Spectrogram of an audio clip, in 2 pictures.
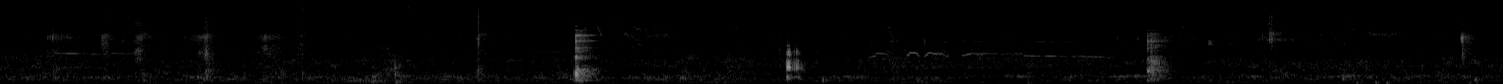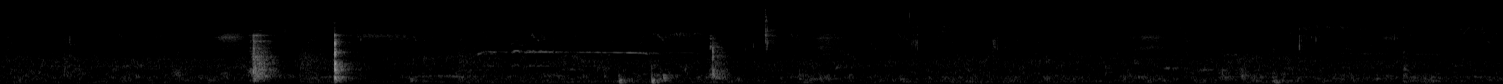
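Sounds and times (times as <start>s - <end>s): chewing: 12.1s - 13.4s, 14.5s - 14.9s, 22.4s - 25.6s.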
